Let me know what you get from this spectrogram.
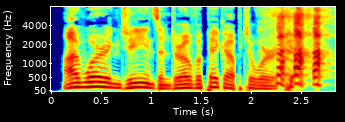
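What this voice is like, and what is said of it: Rough imitation of Hank Hill's voice. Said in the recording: “doing a voice ... I'm doing kind of a Hank Hill, but not quite.”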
